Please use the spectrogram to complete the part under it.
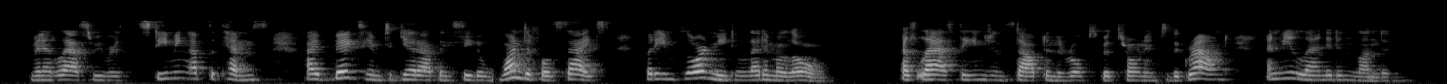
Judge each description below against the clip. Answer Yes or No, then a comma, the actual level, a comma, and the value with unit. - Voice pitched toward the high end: Yes, high, 210 Hz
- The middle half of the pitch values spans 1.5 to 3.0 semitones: No, average, 3.6 semitones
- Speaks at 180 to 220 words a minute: Yes, average, 190 wpm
